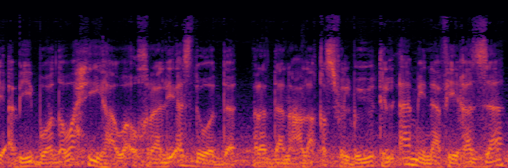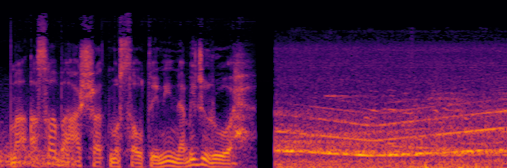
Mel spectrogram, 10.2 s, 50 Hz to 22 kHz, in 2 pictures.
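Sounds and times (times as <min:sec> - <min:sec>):
speech: 0:00.0 - 0:07.7
air raid warning sirens wailing during a rocket attack: 0:07.8 - 0:10.1.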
